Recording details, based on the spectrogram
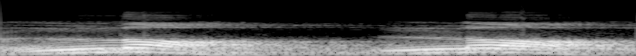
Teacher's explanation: এই ল উচ্চারণ করতে গিয়ে আমরা যখন ল উচ্চারণ করি তখন জিভ সামনের দিকে এসে পথ রোধ করে দেয় এবং বাতাস দুই পাশ দিয়ে বের হয়, কারণ তার নাম হচ্ছে পার্শ্বিক ধ্বনি।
